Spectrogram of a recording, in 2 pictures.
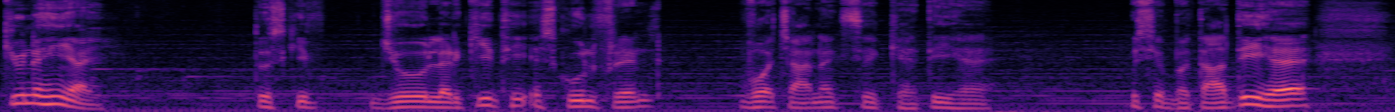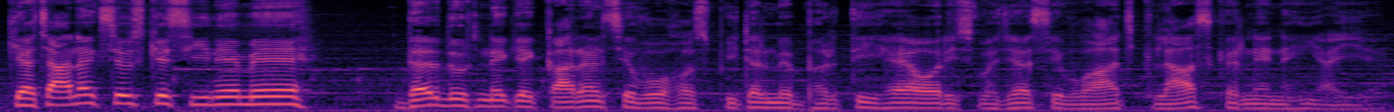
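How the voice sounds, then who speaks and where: With music in the background, a man of medium pitch speaks using very wide pitch swings. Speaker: radio jockey, story narrator. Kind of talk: radio-style audio story narration.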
